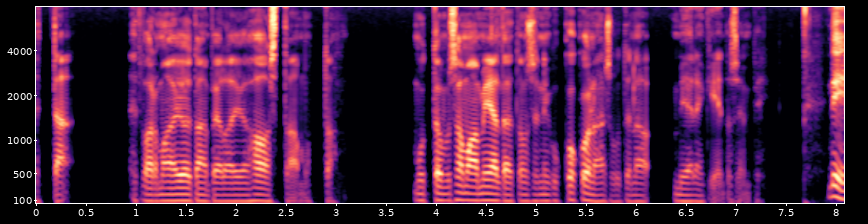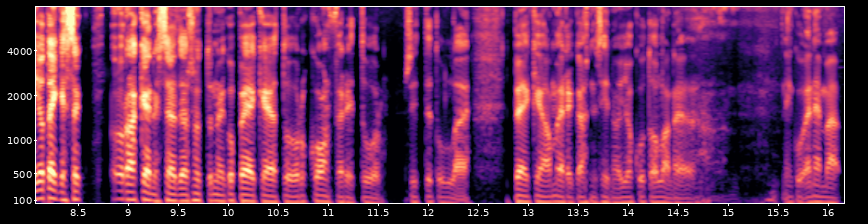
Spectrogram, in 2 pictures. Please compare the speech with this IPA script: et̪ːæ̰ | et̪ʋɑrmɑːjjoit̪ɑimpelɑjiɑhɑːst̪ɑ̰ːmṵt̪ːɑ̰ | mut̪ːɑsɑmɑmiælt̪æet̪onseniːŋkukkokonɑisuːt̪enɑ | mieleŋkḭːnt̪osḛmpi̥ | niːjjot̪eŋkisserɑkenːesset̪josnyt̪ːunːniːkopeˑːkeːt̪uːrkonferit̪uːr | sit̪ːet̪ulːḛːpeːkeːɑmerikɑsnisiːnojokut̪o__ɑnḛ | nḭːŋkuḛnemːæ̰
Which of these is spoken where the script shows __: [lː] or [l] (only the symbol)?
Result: lː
